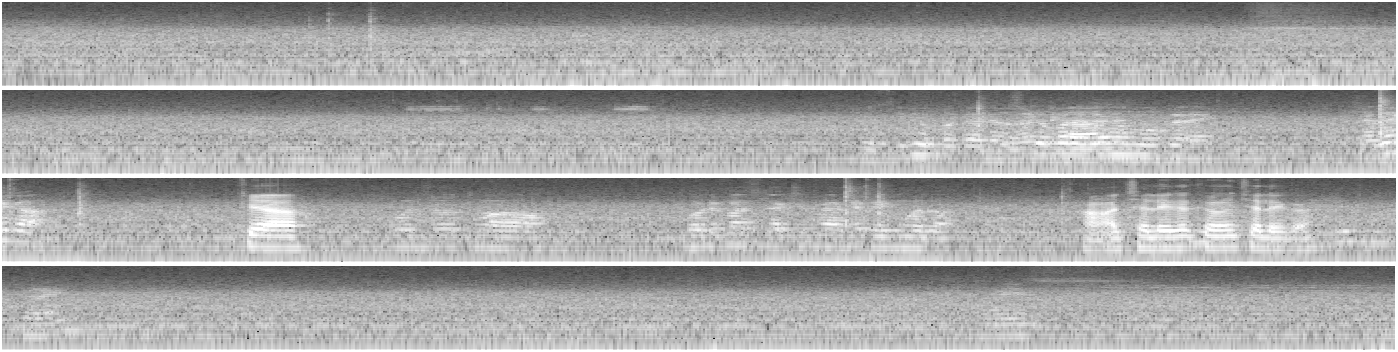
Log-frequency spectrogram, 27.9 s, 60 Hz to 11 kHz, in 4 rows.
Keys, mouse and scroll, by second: 0.9 click, 1.6 ctrl+z, 2.0 click, 3.1 alt+middle click, 4.5 click, 7.7 scroll up 1, 8.9 click, 10.2 ctrl+click, 11.9 middle click, 12.9 ctrl+click, 13.9 ctrl+BackSpace, 14.9 alt+middle click, 16.3 click, 17.2 ctrl+click, 18.2 ctrl+BackSpace, 19.3-20.8 middle drag, 21.9 click, 24.9-26.5 alt+middle drag, 26.7 click.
